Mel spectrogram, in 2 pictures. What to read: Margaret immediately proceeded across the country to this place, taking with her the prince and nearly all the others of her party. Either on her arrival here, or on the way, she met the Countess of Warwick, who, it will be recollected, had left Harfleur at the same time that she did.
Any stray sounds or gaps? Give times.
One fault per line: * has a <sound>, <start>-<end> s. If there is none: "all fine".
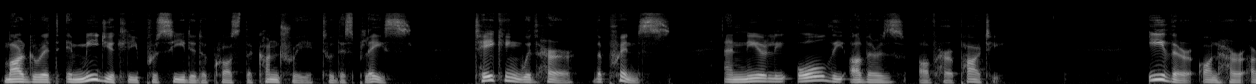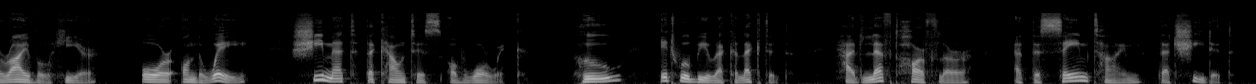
all fine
